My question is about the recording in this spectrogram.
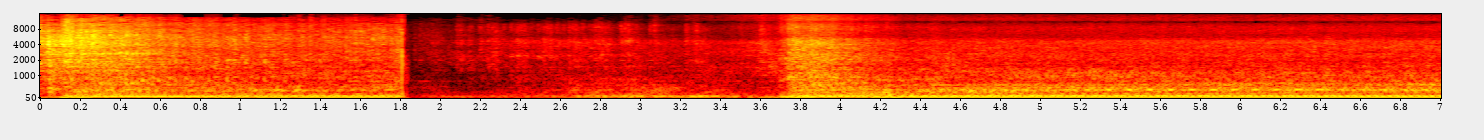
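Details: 1999 Chevy 5.3 V8 4WD junk donor pickup, run to test the engine: a steady V8 rumble briefly drops away, then picks back up to a strong, even run and rev. The engine sounds healthy.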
